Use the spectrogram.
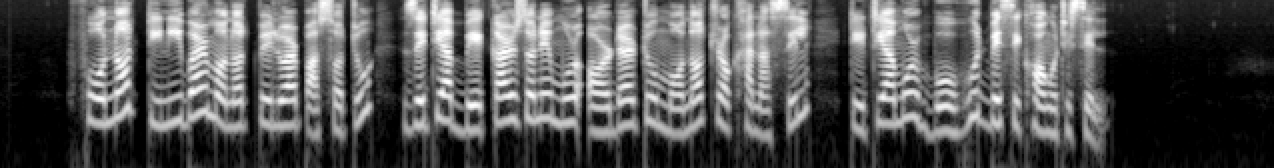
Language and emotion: Assamese, angry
